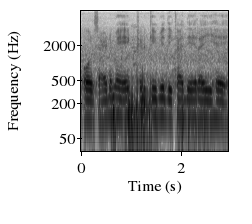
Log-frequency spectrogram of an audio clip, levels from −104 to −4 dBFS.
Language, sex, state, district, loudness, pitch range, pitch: Hindi, male, Gujarat, Gandhinagar, -16 LUFS, 115-120 Hz, 115 Hz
